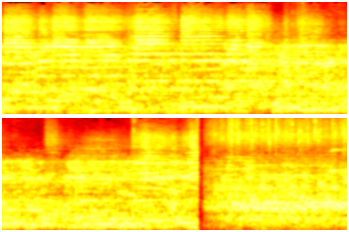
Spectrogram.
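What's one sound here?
A marching band plays brass and drums in a large open stadium.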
